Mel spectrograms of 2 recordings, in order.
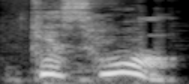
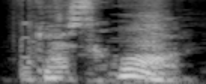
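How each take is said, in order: First: Rising intensity. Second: Said in the usual way. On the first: Real, not acted. Reviewer baiting viewers before a rant, teasing build. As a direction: lean in with "Guess what?".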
